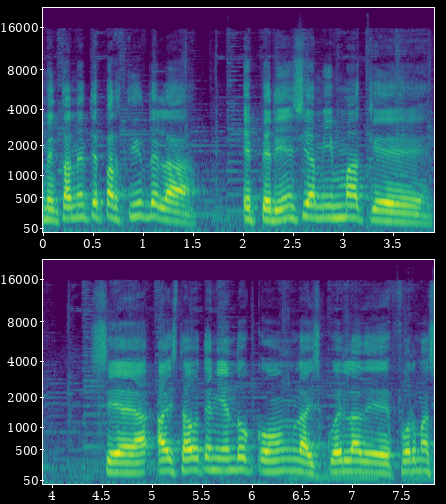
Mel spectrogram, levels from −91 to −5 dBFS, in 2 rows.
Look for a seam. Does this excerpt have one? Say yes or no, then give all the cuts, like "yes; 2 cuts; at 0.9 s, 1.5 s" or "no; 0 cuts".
yes; 1 cut; at 2.5 s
